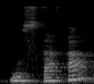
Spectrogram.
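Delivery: ordinary talk, nothing marked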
